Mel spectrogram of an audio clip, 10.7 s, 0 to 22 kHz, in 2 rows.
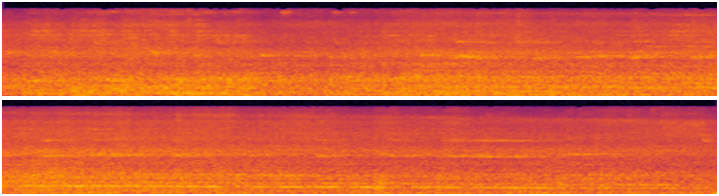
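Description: Seibu 101 series electric train rolling slowly past at close range, wheels rumbling on the rails. A steady whine joins in during the second half.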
